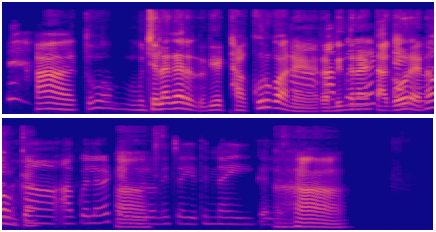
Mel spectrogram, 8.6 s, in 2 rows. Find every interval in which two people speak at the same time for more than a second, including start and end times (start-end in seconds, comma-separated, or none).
2.9-4.6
